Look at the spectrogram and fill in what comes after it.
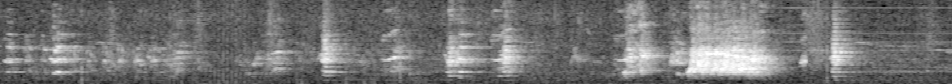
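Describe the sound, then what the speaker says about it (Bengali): Several short, sharp squawks and chirps from Japanese quails on a farm of about three hundred birds, in a quick scattered series, with one louder harsh call near the end; no voices. "এই এখানে আমার কোয়েল পাখি আছে তিনশো পিস"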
